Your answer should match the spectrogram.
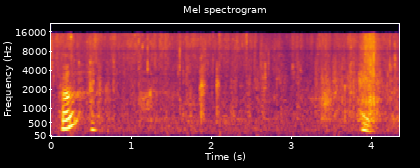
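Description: A young puppy being held and handled close up: faint, scattered small noises and rustling of fur and hands, between a woman's brief 'Huh?' at the start and 'Hey' at the end.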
